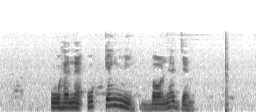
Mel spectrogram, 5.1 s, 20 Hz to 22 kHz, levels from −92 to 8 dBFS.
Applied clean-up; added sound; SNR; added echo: none; none; none; none.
